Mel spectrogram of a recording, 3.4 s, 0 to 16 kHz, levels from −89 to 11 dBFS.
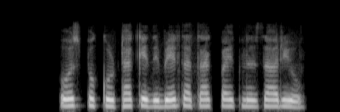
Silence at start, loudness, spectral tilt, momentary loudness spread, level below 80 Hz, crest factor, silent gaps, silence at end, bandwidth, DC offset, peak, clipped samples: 0.6 s; -15 LUFS; -8.5 dB/octave; 7 LU; -62 dBFS; 14 dB; 2.12-2.19 s; 0.35 s; 5.6 kHz; under 0.1%; 0 dBFS; under 0.1%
